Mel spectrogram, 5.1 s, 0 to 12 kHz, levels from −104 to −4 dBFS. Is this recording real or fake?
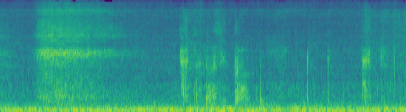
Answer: fake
